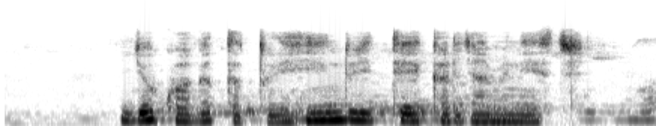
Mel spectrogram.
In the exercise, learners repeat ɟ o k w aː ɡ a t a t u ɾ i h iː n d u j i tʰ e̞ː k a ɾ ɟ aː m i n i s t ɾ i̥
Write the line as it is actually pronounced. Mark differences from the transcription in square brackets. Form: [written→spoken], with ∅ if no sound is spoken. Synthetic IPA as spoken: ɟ o k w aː ɡ a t a t u ɾ i h iː n d u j i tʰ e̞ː k a ɾ ɟ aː m i n i s t ɾ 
